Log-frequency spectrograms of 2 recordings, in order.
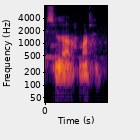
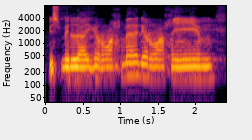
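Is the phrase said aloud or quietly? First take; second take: quietly; aloud. First: It is recited very quietly, almost unheard. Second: It is recited aloud in a clear voice. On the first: The opening is recited silently to oneself. "beliau silent, sir" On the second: The opening is recited audibly to the congregation. "dibacakan jahar bismillahnya"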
